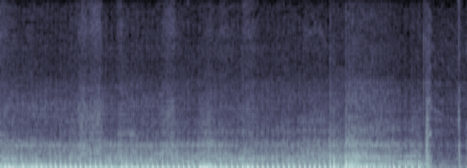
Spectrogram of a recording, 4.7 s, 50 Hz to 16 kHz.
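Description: A 2025 Honda CRF250 Works Edition dirt bike engine pulls hard while riding, a loud, close, rapid four-stroke pulse that holds steady and then eases off at the end.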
